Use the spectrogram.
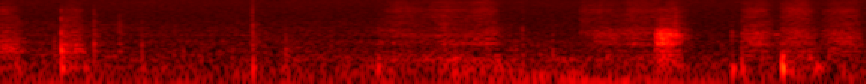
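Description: Long nails of one hand scratch across the top of a medium, closed, hollow brown corrugated cardboard shipping box. The result is a quiet, dry scratching and rubbing with a low, hollow undertone and a few brief, slightly brighter strokes.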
